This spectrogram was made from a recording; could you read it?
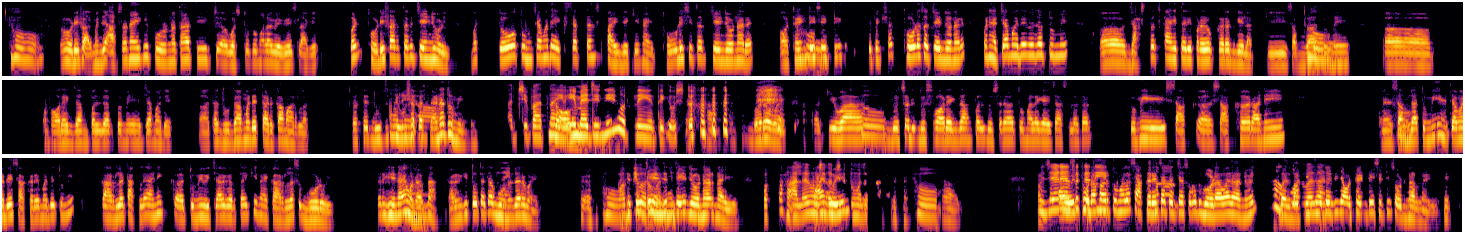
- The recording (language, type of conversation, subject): Marathi, podcast, घरच्या पदार्थांना वेगवेगळ्या खाद्यपद्धतींचा संगम करून नवी चव कशी देता?
- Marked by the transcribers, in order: in English: "चेंज"; in English: "एक्सेप्टन्स"; in English: "चेंज"; in English: "ऑथेंटिसिटी"; other background noise; in English: "चेंज"; in English: "फोर एक्झाम्पल"; tapping; in English: "इमॅजिन"; unintelligible speech; in English: "फोर एक्झाम्पल"; chuckle; laughing while speaking: "आणि तो चेंज-चेंज होणार नाहीये"; in English: "चेंज-चेंज"; chuckle; unintelligible speech; in English: "ऑथेंटिसिटी"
